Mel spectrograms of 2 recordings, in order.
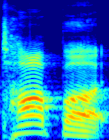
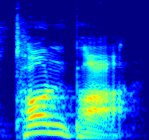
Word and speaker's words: Tonpa: Ah, it's not Tapa. It's Tonpa.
